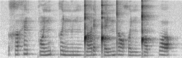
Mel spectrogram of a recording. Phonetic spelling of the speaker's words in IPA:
xʌhɛ̃ kːɔ̃ɲkːʌ ɲoɲŋ͡ǃʌɾɛ ǃɛɲdɔ xɔɲŋ͡ǃɔpːɔ

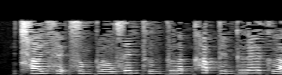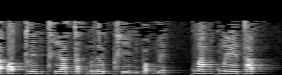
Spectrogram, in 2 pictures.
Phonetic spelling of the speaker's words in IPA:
t͡ɕʰa˧j se˨˩ʔso˨˩mklɤː˨˩w se˥˩ntʰɯ˩˦ŋ kra˦˥t̚ kʰa˥˩p̚ti˩˦nkrɛː˥˩kʰɯ˩˦a̯ ʔɔ˥˩ʔkli˧ntʰi˧a̯ da˦˥k̚rɯː˦˥p̚kʰiː˩˦n bɔ˦˥ʔbe˨˩k̚ | kwa˩˦ŋkweː˩˦ta˨˩p̚

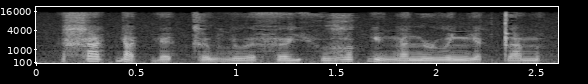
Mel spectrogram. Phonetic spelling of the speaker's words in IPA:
xa˦˥k̚ja˨˩k̚jɛ˨˩t̚xə˨˩˨w lu˨˩˦ə̯ həː˧jhu˧˥ ɣɔ˦˥k̚li˨˩˨ŋa˧nɹu˧ə̯ ɲa˨˩k̚t̪a˧m

